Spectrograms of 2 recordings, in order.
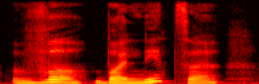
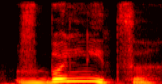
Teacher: we tack the preposition в onto the front of the word with no pause or vowel inserted at all · Shown in: second take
